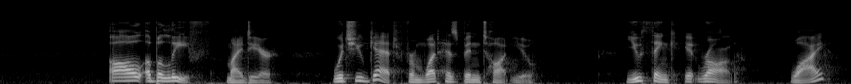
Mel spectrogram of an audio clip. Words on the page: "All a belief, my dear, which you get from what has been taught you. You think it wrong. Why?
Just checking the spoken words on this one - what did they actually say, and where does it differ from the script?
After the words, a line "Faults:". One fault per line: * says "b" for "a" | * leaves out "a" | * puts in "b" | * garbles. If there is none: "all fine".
"All a belief, my dear, which you get from what has been taught you. You think it wrong. Why?
Faults:
all fine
